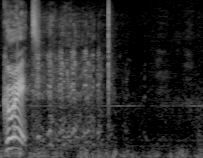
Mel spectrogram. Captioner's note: laughs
